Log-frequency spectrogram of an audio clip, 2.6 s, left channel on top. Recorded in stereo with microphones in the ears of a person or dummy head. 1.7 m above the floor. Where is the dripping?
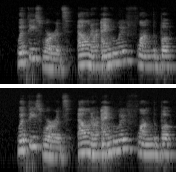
I don't hear dripping.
